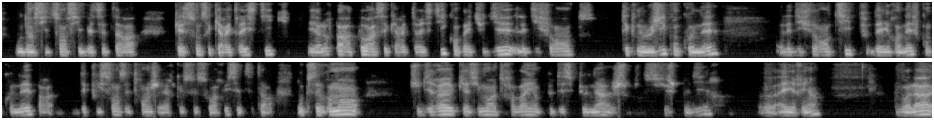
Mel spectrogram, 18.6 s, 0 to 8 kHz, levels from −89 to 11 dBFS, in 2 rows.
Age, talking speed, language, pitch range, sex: 20-39, 185 wpm, French, 110-130 Hz, male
